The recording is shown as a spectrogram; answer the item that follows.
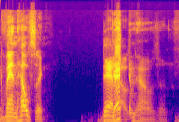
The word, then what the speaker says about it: Danhausen: Hey, I'm Danhausen. By the way, you put the emphasis on the wrong part. You put emphasis on the Hausen. It's just Danhausen.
